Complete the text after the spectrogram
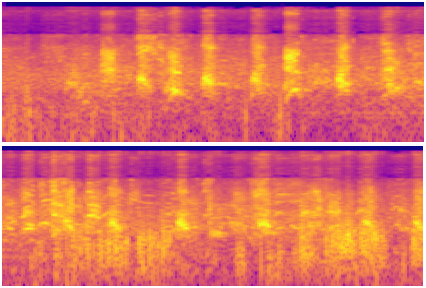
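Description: A woman calls out loudly and excitedly outdoors.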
